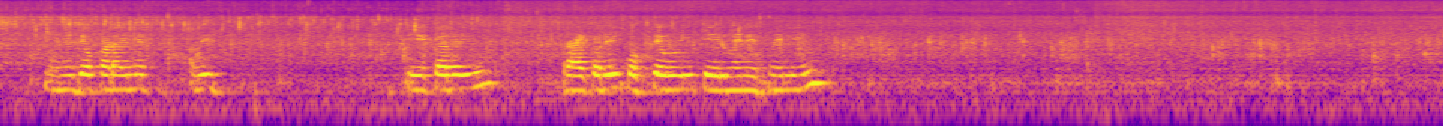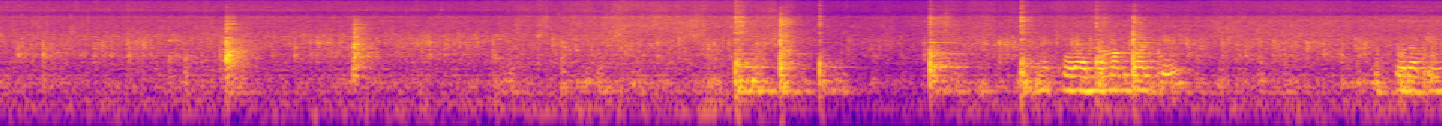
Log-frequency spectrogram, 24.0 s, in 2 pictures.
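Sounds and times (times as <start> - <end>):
onions sizzling in hot oil: 0.0 - 24.0
sharp knocks in pan: 13.8 - 14.2, 14.9 - 15.2, 18.1 - 19.2, 19.8 - 21.7
metal spatula scraping pan: 16.1 - 22.8.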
